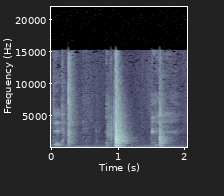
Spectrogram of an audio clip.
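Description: Short, wordless voice sounds from small children, with one sharp, loud burst about a second in.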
